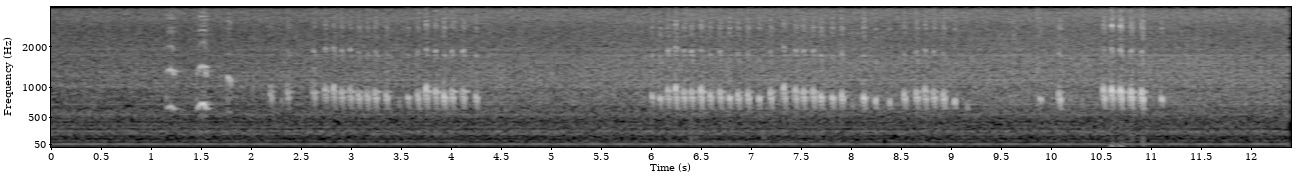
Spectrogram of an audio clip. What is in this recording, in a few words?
male bombina, frogs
